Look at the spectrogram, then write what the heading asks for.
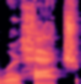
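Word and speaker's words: Roháč: I should say Dalibor Rohac, even though he has conceded that Americans will just never be able to pronounce a standalone C at the end of a name the way you're supposed to in Slovakian.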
